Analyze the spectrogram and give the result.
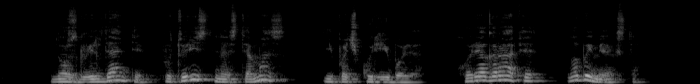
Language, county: Lithuanian, Vilnius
